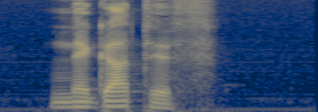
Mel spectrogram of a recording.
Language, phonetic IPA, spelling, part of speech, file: Polish, [nɛˈɡatɨf], negatyw, noun, Pl-negatyw.ogg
